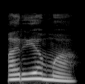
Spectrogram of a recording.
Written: ಅರ್ಯಮ

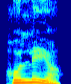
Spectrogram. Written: ಹಲ್ಯ

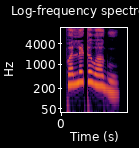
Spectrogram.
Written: ಪಲ್ಲಟವಾಗು

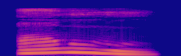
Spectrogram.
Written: ಆವುವು

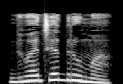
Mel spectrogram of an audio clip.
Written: ಧ್ವಜದ್ರುಮ

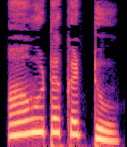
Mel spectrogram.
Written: ಆವುಟಕಟ್ಟು

